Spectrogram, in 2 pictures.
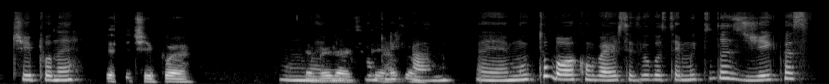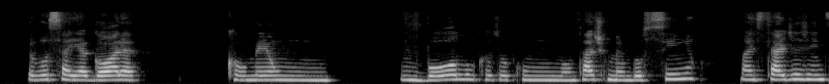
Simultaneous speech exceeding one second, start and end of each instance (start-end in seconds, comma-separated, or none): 3.0-4.2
